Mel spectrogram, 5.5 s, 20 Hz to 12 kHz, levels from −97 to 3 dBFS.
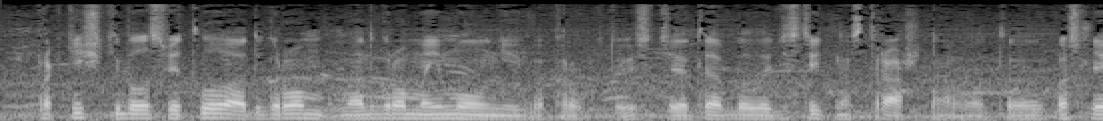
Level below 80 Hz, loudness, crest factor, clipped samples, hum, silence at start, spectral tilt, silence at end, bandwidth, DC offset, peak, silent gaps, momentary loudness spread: -46 dBFS; -22 LUFS; 16 dB; under 0.1%; none; 0 s; -5.5 dB/octave; 0 s; 11 kHz; under 0.1%; -6 dBFS; none; 8 LU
